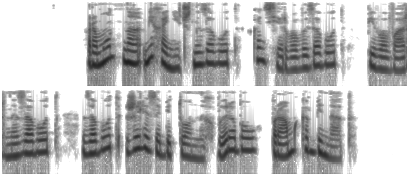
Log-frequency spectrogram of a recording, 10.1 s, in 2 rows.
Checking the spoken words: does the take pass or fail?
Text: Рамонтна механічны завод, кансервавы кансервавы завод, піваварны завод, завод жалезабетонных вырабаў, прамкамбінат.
fail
